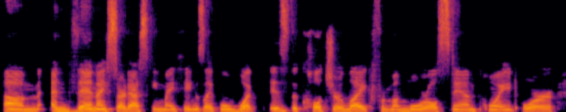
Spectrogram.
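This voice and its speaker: A woman's voice: fairly low pitch, flat delivery, normal speed, mellow, no echo, studio quality. A woman with a West Coast American accent, explaining her ideas thoughtfully and articulately as an interview guest, often posing questions as she goes. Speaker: guest author.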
